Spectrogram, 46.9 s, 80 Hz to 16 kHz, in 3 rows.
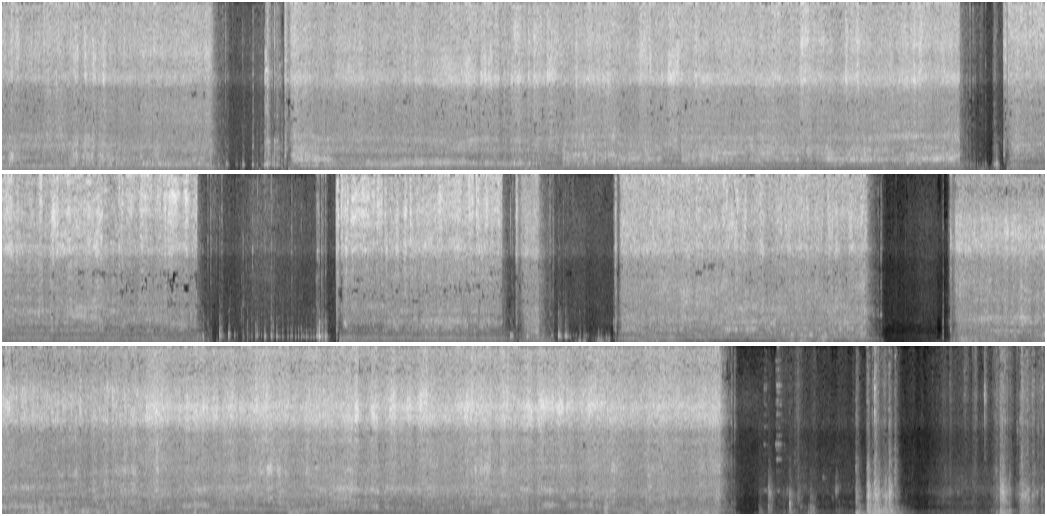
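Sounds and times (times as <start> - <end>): loud steady hissing: 0.0 - 3.4, 4.2 - 18.8, 29.9 - 42.3.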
